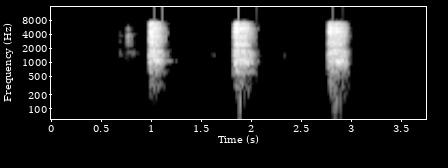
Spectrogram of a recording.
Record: exhalation_length: 3.8 s
exhalation_amplitude: 27418
exhalation_signal_mean_std_ratio: 0.32
survey_phase: beta (2021-08-13 to 2022-03-07)
age: 45-64
gender: Female
wearing_mask: 'No'
symptom_cough_any: true
smoker_status: Current smoker (11 or more cigarettes per day)
respiratory_condition_asthma: true
respiratory_condition_other: false
recruitment_source: Test and Trace
submission_delay: 1 day
covid_test_result: Positive
covid_test_method: RT-qPCR
covid_ct_value: 18.5
covid_ct_gene: ORF1ab gene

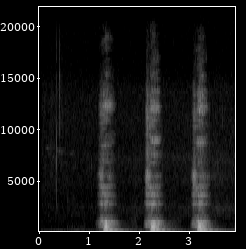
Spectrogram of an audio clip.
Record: exhalation_length: 3.9 s
exhalation_amplitude: 5393
exhalation_signal_mean_std_ratio: 0.41
survey_phase: beta (2021-08-13 to 2022-03-07)
age: 45-64
gender: Male
wearing_mask: 'No'
symptom_none: true
smoker_status: Never smoked
respiratory_condition_asthma: false
respiratory_condition_other: false
recruitment_source: REACT
submission_delay: 1 day
covid_test_result: Negative
covid_test_method: RT-qPCR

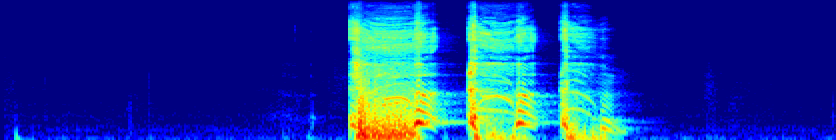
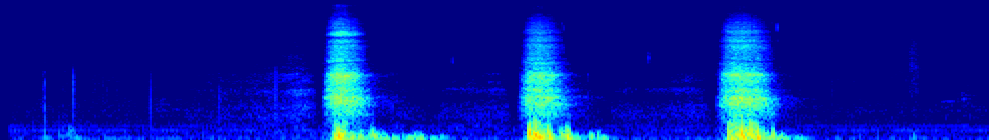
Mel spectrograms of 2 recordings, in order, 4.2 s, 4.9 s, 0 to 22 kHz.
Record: cough_length: 4.2 s
cough_amplitude: 32768
cough_signal_mean_std_ratio: 0.33
exhalation_length: 4.9 s
exhalation_amplitude: 5054
exhalation_signal_mean_std_ratio: 0.3
survey_phase: beta (2021-08-13 to 2022-03-07)
age: 45-64
gender: Female
wearing_mask: 'No'
symptom_none: true
smoker_status: Never smoked
respiratory_condition_asthma: true
respiratory_condition_other: false
recruitment_source: REACT
submission_delay: 0 days
covid_test_result: Negative
covid_test_method: RT-qPCR
influenza_a_test_result: Negative
influenza_b_test_result: Negative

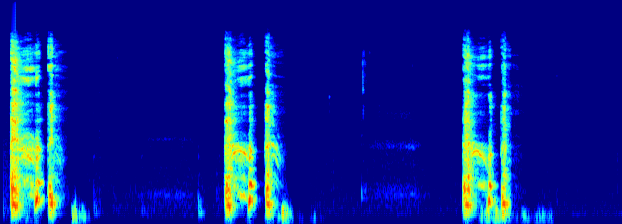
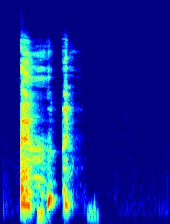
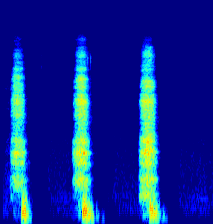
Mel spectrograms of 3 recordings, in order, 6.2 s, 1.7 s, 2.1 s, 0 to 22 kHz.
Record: three_cough_length: 6.2 s
three_cough_amplitude: 31285
three_cough_signal_mean_std_ratio: 0.31
cough_length: 1.7 s
cough_amplitude: 29101
cough_signal_mean_std_ratio: 0.32
exhalation_length: 2.1 s
exhalation_amplitude: 12660
exhalation_signal_mean_std_ratio: 0.37
survey_phase: beta (2021-08-13 to 2022-03-07)
age: 18-44
gender: Female
wearing_mask: 'No'
symptom_fatigue: true
symptom_change_to_sense_of_smell_or_taste: true
symptom_loss_of_taste: true
symptom_onset: 5 days
smoker_status: Current smoker (11 or more cigarettes per day)
respiratory_condition_asthma: false
respiratory_condition_other: false
recruitment_source: Test and Trace
submission_delay: 2 days
covid_test_result: Positive
covid_test_method: RT-qPCR
covid_ct_value: 16.2
covid_ct_gene: ORF1ab gene
covid_ct_mean: 16.6
covid_viral_load: 3500000 copies/ml
covid_viral_load_category: High viral load (>1M copies/ml)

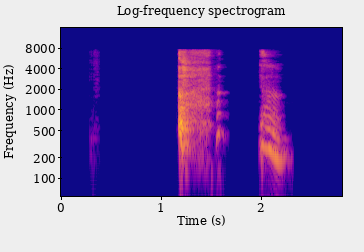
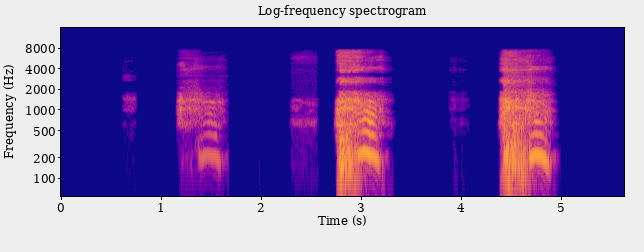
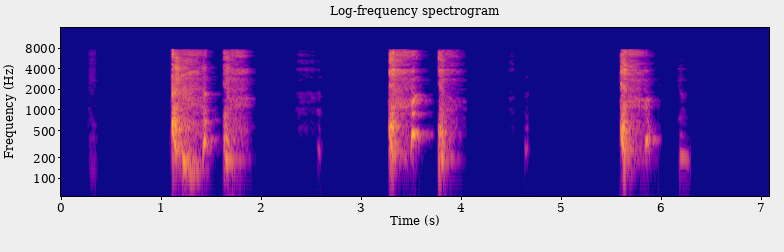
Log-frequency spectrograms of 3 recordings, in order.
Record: cough_length: 2.8 s
cough_amplitude: 20706
cough_signal_mean_std_ratio: 0.25
exhalation_length: 5.6 s
exhalation_amplitude: 17347
exhalation_signal_mean_std_ratio: 0.36
three_cough_length: 7.1 s
three_cough_amplitude: 30163
three_cough_signal_mean_std_ratio: 0.26
survey_phase: beta (2021-08-13 to 2022-03-07)
age: 18-44
gender: Female
wearing_mask: 'No'
symptom_cough_any: true
symptom_runny_or_blocked_nose: true
symptom_sore_throat: true
symptom_onset: 2 days
smoker_status: Never smoked
respiratory_condition_asthma: false
respiratory_condition_other: false
recruitment_source: Test and Trace
submission_delay: 1 day
covid_test_result: Positive
covid_test_method: RT-qPCR
covid_ct_value: 28.8
covid_ct_gene: ORF1ab gene
covid_ct_mean: 29.2
covid_viral_load: 270 copies/ml
covid_viral_load_category: Minimal viral load (< 10K copies/ml)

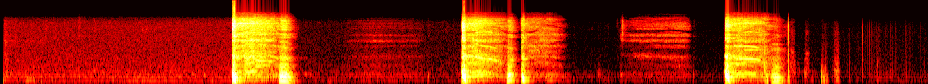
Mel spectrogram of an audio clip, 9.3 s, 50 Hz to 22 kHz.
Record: three_cough_length: 9.3 s
three_cough_amplitude: 32768
three_cough_signal_mean_std_ratio: 0.19
survey_phase: beta (2021-08-13 to 2022-03-07)
age: 45-64
gender: Male
wearing_mask: 'No'
symptom_runny_or_blocked_nose: true
symptom_sore_throat: true
symptom_fatigue: true
symptom_headache: true
symptom_change_to_sense_of_smell_or_taste: true
symptom_loss_of_taste: true
symptom_onset: 9 days
smoker_status: Ex-smoker
respiratory_condition_asthma: true
respiratory_condition_other: false
recruitment_source: Test and Trace
submission_delay: 2 days
covid_test_result: Positive
covid_test_method: RT-qPCR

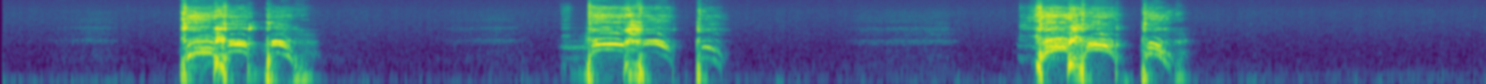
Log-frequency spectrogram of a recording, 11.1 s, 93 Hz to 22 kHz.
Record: three_cough_length: 11.1 s
three_cough_amplitude: 1728
three_cough_signal_mean_std_ratio: 0.39
survey_phase: beta (2021-08-13 to 2022-03-07)
age: 45-64
gender: Male
wearing_mask: 'No'
symptom_cough_any: true
symptom_shortness_of_breath: true
symptom_sore_throat: true
symptom_change_to_sense_of_smell_or_taste: true
symptom_other: true
smoker_status: Ex-smoker
respiratory_condition_asthma: false
respiratory_condition_other: false
recruitment_source: Test and Trace
submission_delay: 0 days
covid_test_result: Positive
covid_test_method: LFT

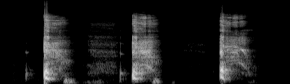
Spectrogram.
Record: three_cough_length: 2.9 s
three_cough_amplitude: 32768
three_cough_signal_mean_std_ratio: 0.31
survey_phase: beta (2021-08-13 to 2022-03-07)
age: 18-44
gender: Male
wearing_mask: 'No'
symptom_none: true
smoker_status: Never smoked
respiratory_condition_asthma: true
respiratory_condition_other: false
recruitment_source: REACT
submission_delay: 2 days
covid_test_result: Negative
covid_test_method: RT-qPCR
influenza_a_test_result: Negative
influenza_b_test_result: Negative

